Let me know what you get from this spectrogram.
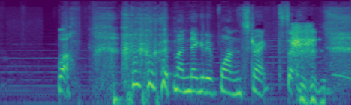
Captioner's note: giggle; chuckles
